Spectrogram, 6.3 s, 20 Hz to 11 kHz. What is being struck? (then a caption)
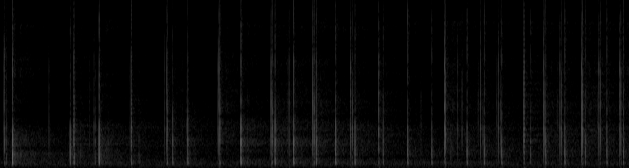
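Small cardboard box. A small, hollow pink cardboard product box for a Glamnetic nail set is held upright in one hand and tapped with long press-on fingernails. About 29 quick, dry, clicky taps come in an uneven, fluttering rhythm, each bright with a hollow midrange tone and almost no low end. Each tap dies away instantly at a quiet level.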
